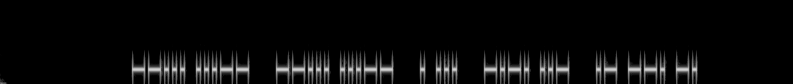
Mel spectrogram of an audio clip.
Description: Morse code, heard as a keyed tone, about 30 wpm, 700 Hz. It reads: 73 73 ES CU AGN
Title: Common QSO Phrases Encore 30wpm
